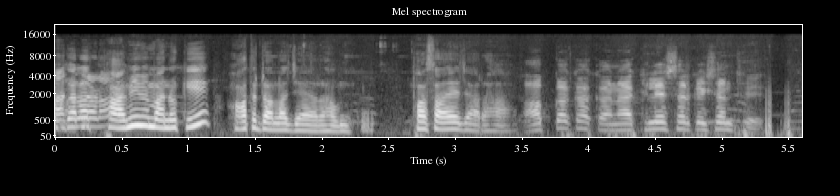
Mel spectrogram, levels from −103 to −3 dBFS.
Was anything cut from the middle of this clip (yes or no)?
no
